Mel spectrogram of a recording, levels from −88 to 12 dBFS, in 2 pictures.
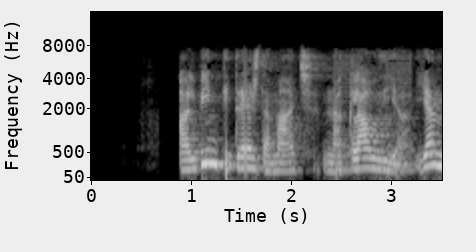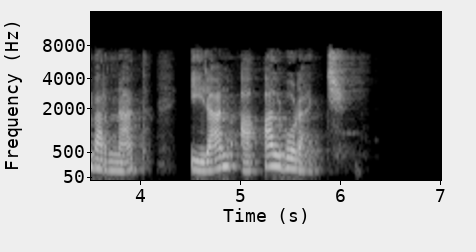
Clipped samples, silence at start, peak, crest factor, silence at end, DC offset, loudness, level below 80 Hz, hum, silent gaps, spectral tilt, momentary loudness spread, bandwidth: under 0.1%; 0.9 s; -2 dBFS; 18 dB; 0.9 s; under 0.1%; -18 LUFS; -56 dBFS; none; 4.37-4.49 s; -4 dB/octave; 9 LU; 7.8 kHz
